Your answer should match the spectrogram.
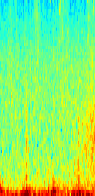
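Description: Steady rain heard from inside a car: a dense, continuous hiss with a low rumble underneath, unbroken throughout with no voices.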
